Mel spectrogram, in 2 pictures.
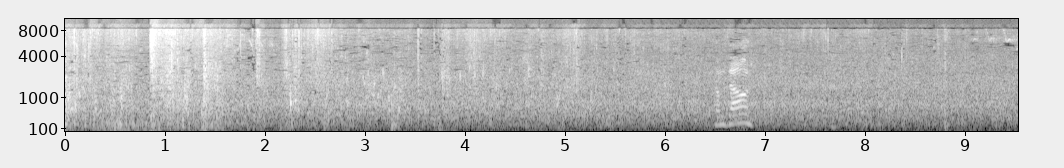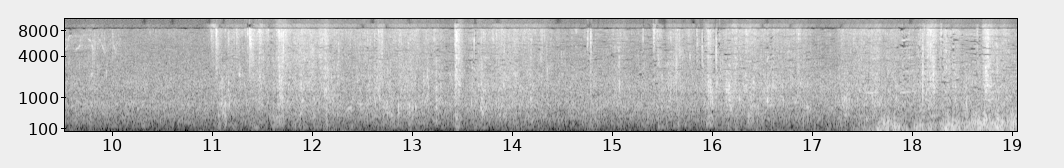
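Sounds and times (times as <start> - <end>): river current rushing: 0.0 - 9.4, 10.0 - 19.0.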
